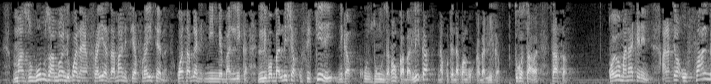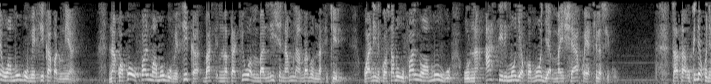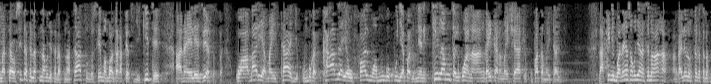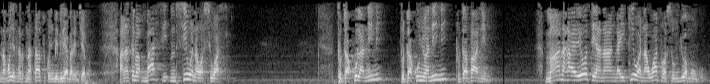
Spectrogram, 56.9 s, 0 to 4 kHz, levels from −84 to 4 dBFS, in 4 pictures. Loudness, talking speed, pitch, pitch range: -14 LUFS, 135 wpm, 165 Hz, 145-200 Hz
